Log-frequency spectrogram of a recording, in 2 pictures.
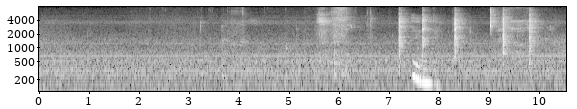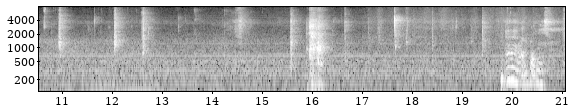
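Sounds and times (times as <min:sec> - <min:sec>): wet chewing mouth sounds: 0:06.2 - 0:15.8.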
